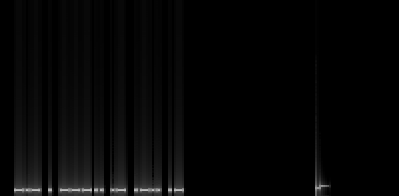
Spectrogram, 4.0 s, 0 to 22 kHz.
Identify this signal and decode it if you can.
Morse code, heard as a keyed tone, about 42 wpm, 700 Hz. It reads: KE8ALA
